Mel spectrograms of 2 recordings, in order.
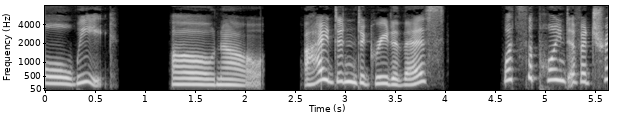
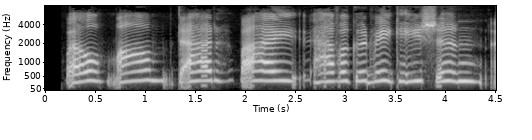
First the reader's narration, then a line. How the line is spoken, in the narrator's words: I said in a weak, fading voice to my parents as they left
